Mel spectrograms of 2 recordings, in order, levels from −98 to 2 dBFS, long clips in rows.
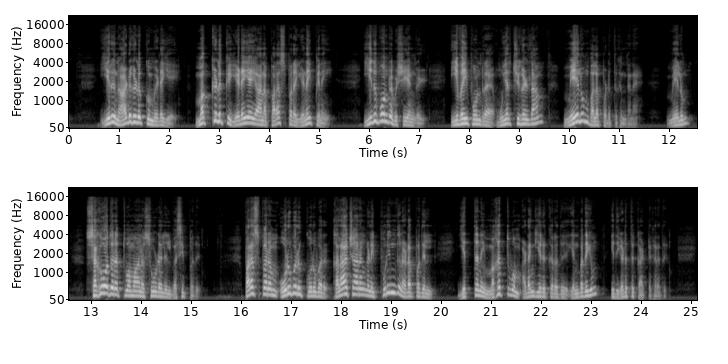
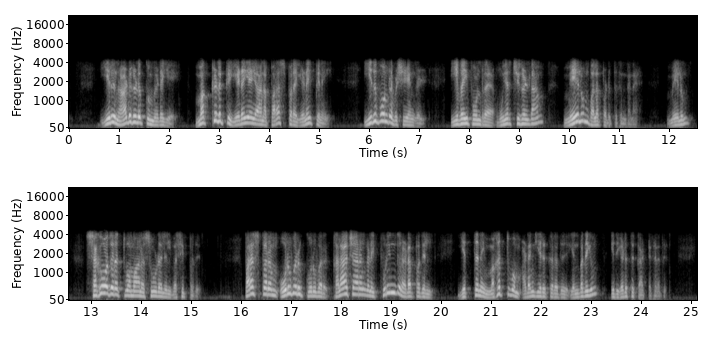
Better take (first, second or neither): first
